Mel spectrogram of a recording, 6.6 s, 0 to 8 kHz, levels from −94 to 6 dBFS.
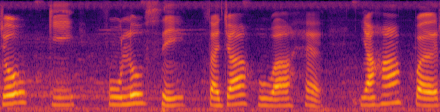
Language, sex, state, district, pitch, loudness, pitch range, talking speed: Hindi, female, Madhya Pradesh, Katni, 205 Hz, -18 LUFS, 190-235 Hz, 75 wpm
